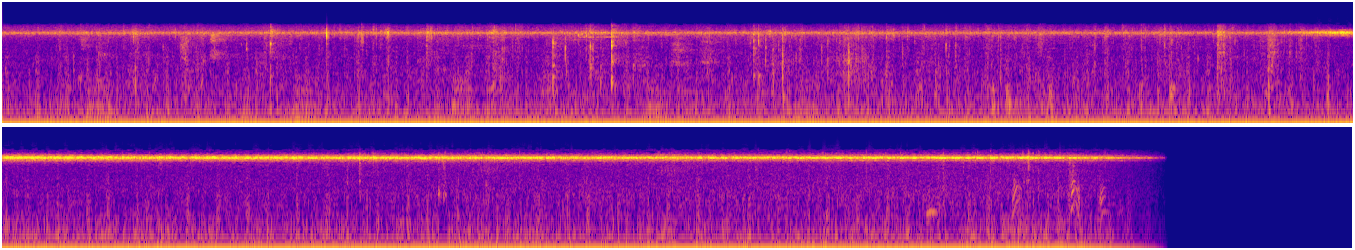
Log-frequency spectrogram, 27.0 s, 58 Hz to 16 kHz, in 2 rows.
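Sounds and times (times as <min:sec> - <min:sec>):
insects high-pitched drone: 0:00.0 - 0:25.2
faint ticks: 0:00.5 - 0:08.0.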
